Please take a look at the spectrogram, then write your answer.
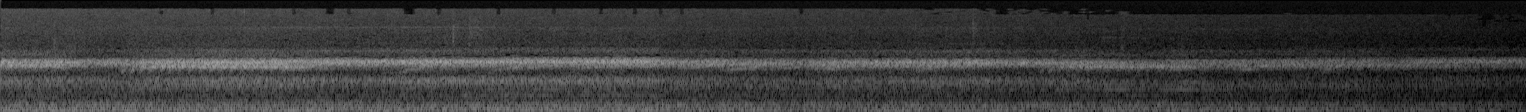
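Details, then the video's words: A chorus of tree frogs, active in a suburban setting at dusk and night. It begins as a bright, continuous trilling drone, then gradually fades and thins toward the end, with a steady low rumble underneath. "Tree Frogs - Dusk / Night - Suburban"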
